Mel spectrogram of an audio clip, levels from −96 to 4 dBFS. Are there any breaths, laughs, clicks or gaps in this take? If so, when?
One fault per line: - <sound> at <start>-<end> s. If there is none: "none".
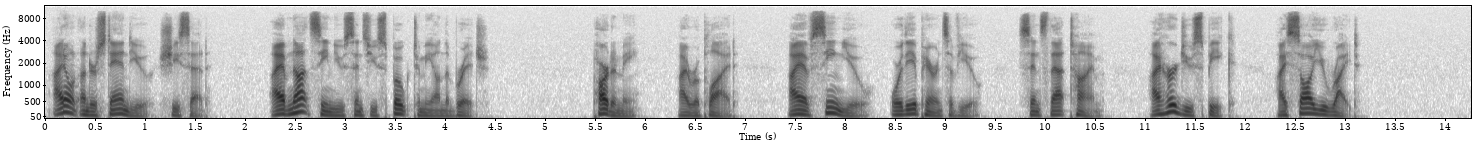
none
